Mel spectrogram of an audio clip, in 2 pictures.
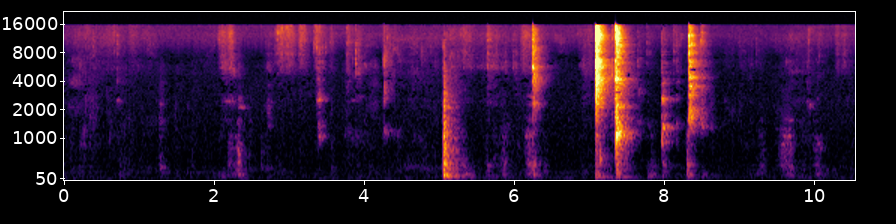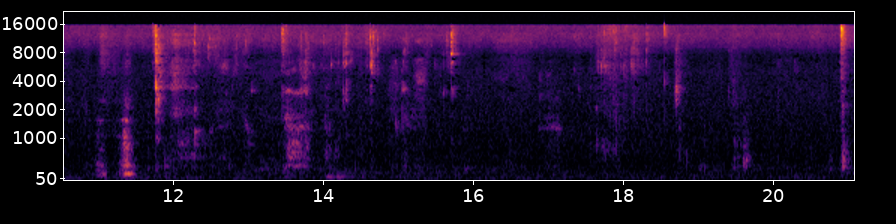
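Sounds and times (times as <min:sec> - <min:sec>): wet chewing: 0:13.5 - 0:15.9.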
